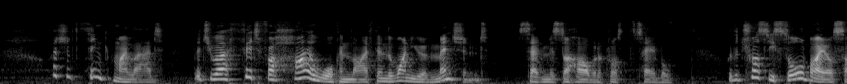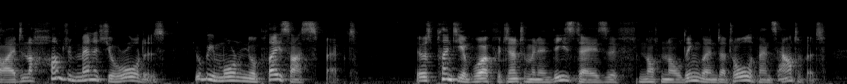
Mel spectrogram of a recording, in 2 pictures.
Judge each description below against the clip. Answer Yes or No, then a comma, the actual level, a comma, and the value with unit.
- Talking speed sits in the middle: No, fast, 250 wpm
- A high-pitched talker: No, medium, 145 Hz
